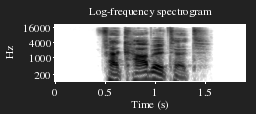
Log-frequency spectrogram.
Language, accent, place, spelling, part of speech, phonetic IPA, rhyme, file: German, Germany, Berlin, verkabeltet, verb, [fɛɐ̯ˈkaːbl̩tət], -aːbl̩tət, De-verkabeltet.ogg
- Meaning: inflection of verkabeln: 1. second-person plural preterite 2. second-person plural subjunctive II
